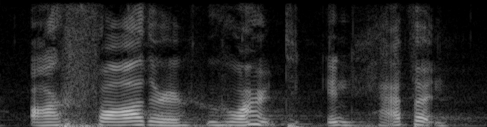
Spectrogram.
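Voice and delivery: ordinary talk, nothing marked

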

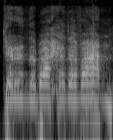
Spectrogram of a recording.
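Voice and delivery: over-the-top shrill screaming at very high pitch. Retelling a film scene where a police officer orders someone into the van: imitating a screaming cop. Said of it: "this really screamy line".

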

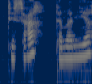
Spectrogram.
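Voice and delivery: calm, soft, slow, unhurried counting. Showing how to count down to calm yourself: slow, gentle counting. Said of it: "كده بالراحة".

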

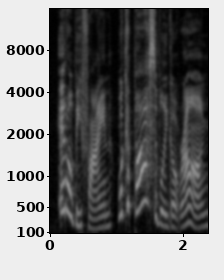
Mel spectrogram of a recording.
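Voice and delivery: very loud, big sing-song voice with wild swooping pitch. Saying last words at the end of the episode, Kaz impression. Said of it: "That's my Kaz impression".

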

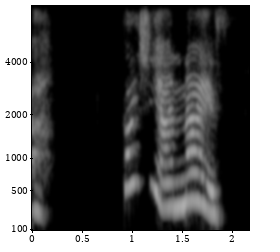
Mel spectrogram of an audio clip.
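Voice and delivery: high, surprised voice.

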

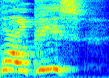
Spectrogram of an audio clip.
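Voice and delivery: shrill, high, loud, full-blast yell. Retelling a stranger in a public place: imitating someone yelling out. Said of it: "someone just yelled out".

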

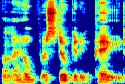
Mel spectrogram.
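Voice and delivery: very quiet, soft mutter under the breath. Prior gives a nod and starts following Leon, muttering under his breath. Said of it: "he kind of mutters under his breath like".

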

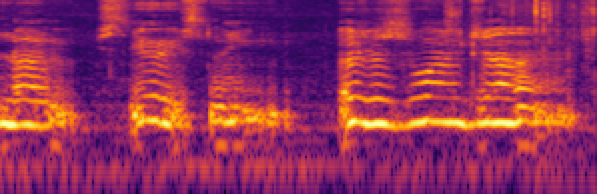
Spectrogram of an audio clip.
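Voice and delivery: mock whispered groan. Retelling what a woman said while she was hurting: retelling a groan. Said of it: "She groaned".

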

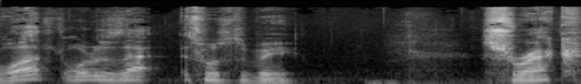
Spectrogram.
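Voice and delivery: puzzled, baffled tone of voice. Doing an impression of a podcast colleague for the other speaker: imitating Andrew Lima. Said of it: "I'll do the impression for him".

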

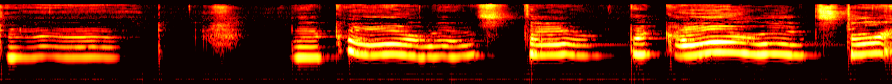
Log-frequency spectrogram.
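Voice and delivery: fake sobbing, very shrill, loud, very high wailing. Retelling a father mocking his child at dinner, mock fake crying. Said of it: "would start fake crying".

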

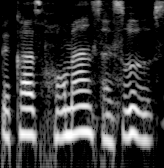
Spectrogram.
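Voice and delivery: speaking with a French accent. Repeating a phrase on request for a co-host: french accent. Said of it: "I love your, like, French voice".

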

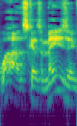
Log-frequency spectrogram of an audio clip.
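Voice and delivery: plain

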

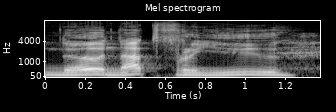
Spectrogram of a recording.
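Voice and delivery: put-on, imitated Irish accent. Retelling what a guy said when asked, in an Irish accent. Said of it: "that's perfect Irish accent".

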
